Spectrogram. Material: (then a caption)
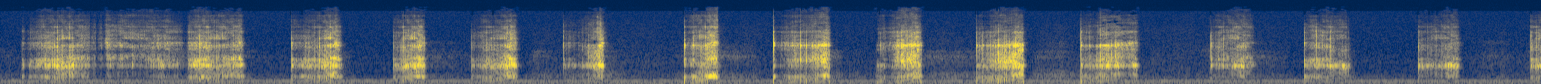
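Wood. A small solid wooden chopping board, held upright, is scratched along the grain with a wooden pencil and fingertips. It makes a series of short, dry, bright rasping strokes separated by brief silences.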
